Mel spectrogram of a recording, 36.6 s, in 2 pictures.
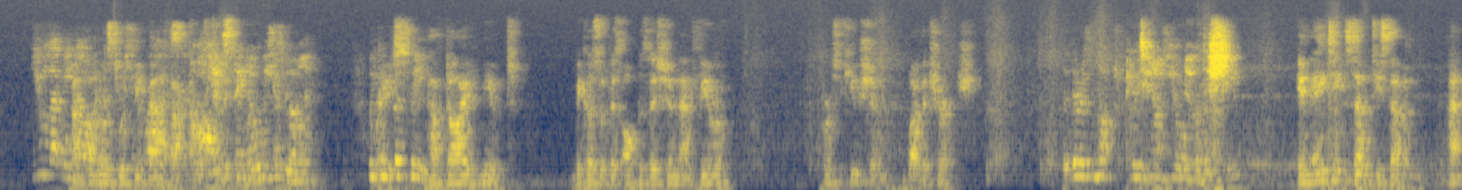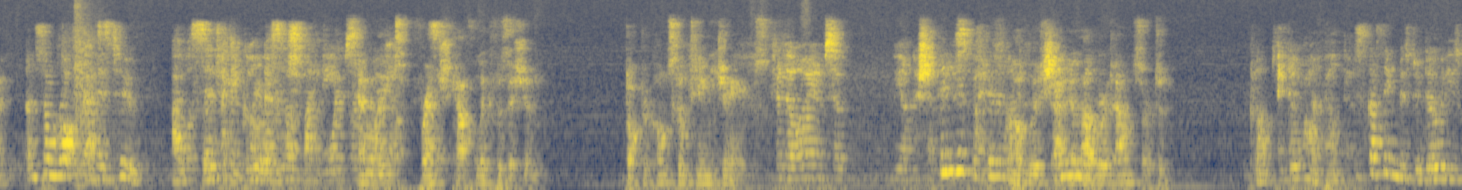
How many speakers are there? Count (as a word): four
